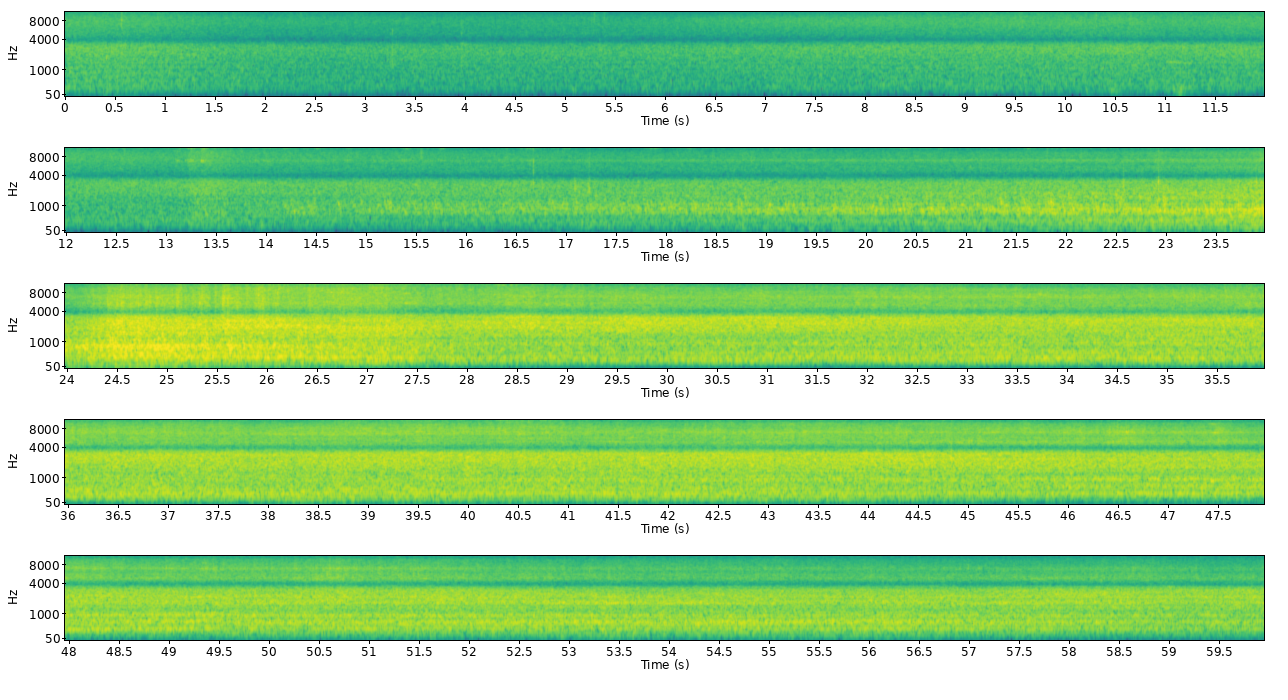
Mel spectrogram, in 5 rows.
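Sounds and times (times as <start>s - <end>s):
diesel locomotive passing: 11.5s - 59.9s.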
